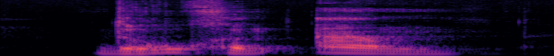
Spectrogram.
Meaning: inflection of aandragen: 1. plural past indicative 2. plural past subjunctive
- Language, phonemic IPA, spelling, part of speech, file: Dutch, /ˈdruɣə(n) ˈan/, droegen aan, verb, Nl-droegen aan.ogg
